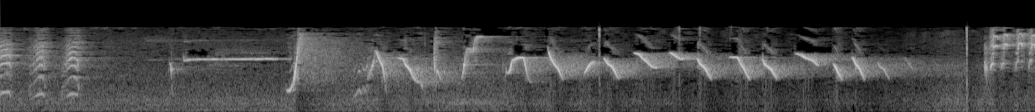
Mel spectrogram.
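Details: Master training song for White-rumped shama from a rare bird: a few short chips and a held flat whistle, then a long rapid series of rising-and-falling slurred whistles ending in a burst of chatter.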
